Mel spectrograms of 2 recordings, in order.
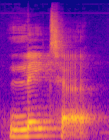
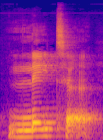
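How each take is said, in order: First: The middle consonant is a clear t. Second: The middle consonant is a clear t.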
